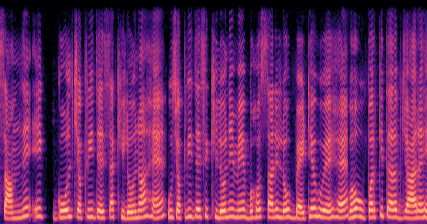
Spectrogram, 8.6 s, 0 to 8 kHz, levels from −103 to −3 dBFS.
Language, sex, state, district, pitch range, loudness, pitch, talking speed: Hindi, female, Maharashtra, Pune, 240-275 Hz, -21 LUFS, 255 Hz, 170 wpm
